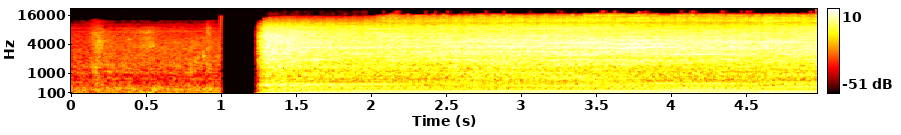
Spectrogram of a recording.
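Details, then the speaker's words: Honda CRX (AWD build) started and idling while burping the coolant system and checking for oil leaks; short pause, then catches and settles into a steady, even low idle, nice and crisp with no misses or ticking; normal idle. "Alright, so we're idling nice and crisp now. We're just looking for an oil leak."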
